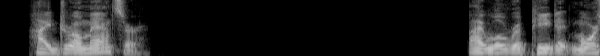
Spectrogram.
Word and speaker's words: hydromancer: the word you see it sounds like hydro-man sir hide romancer I will repeat it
